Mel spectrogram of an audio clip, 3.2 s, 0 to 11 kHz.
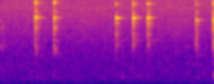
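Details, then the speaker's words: Willsenton R8 push-pull class AB tube amp, power tube tapped: light taps each giving a short bright ping that dies quickly; mild tube microphonic ring, normal and acceptable. "so it's got a little bit of a ring let's turn that down let's let's turn this off that's perfectly normal and it's perfectly acceptable"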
